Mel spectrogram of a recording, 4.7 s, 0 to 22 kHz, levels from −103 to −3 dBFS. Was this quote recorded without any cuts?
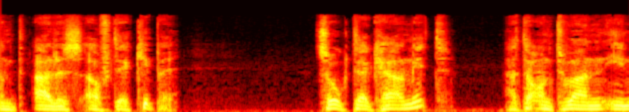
yes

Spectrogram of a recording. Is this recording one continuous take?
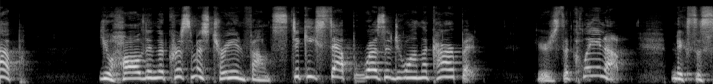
yes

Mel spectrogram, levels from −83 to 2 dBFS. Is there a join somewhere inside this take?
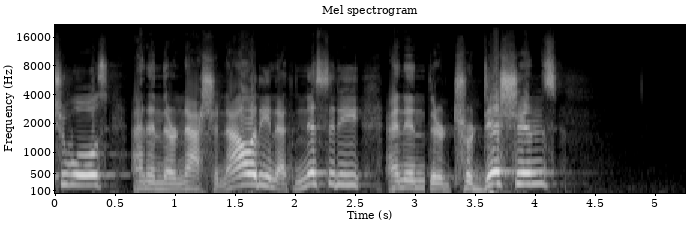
yes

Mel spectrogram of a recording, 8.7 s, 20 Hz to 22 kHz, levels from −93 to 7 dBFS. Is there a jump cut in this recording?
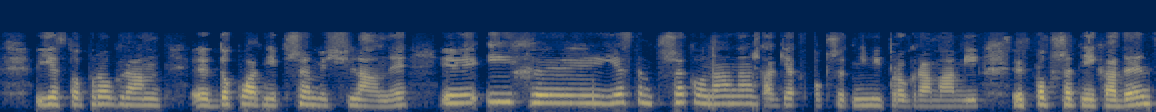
yes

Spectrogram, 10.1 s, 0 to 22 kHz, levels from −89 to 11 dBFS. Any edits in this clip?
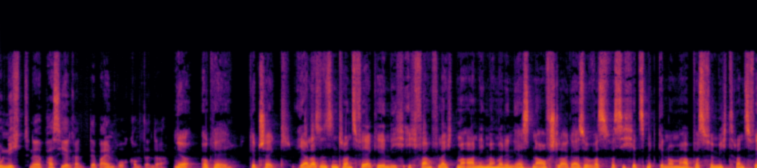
no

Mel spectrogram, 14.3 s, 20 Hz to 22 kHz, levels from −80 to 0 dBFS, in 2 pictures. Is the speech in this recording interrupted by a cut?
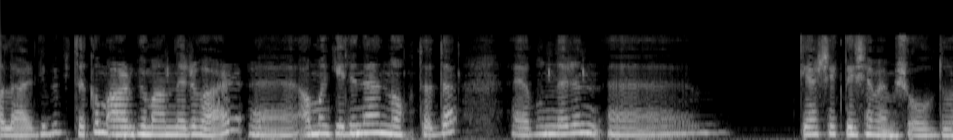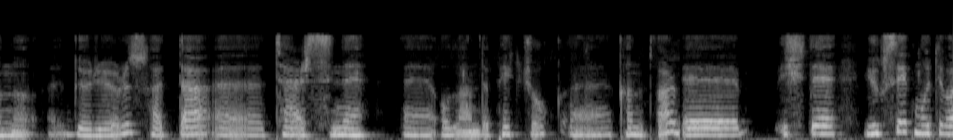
yes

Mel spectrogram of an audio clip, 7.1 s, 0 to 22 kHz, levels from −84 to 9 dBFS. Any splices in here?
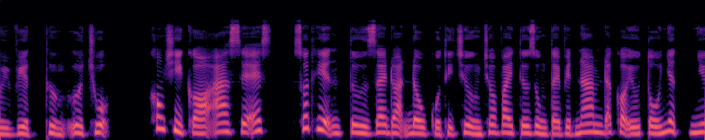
no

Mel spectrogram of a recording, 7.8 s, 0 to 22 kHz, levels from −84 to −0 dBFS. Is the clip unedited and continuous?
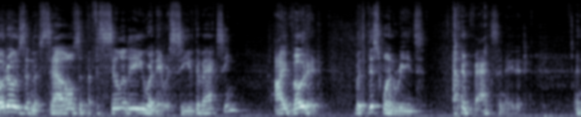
no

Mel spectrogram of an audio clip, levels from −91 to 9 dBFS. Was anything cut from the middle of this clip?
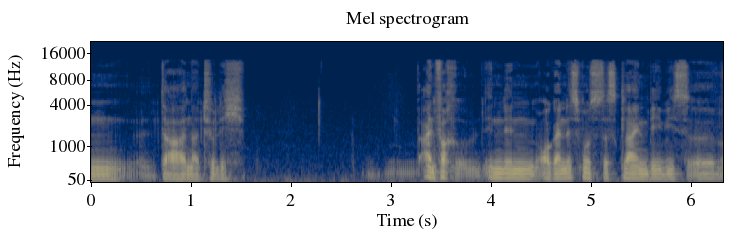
yes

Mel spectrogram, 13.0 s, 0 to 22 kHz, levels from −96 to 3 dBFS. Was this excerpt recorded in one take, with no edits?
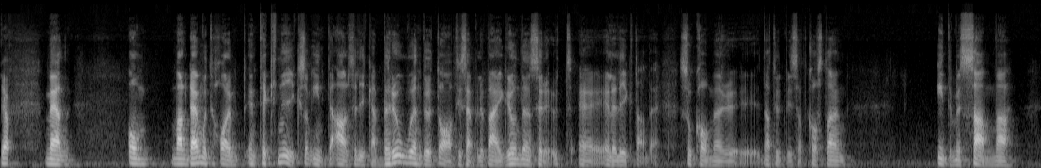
yes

